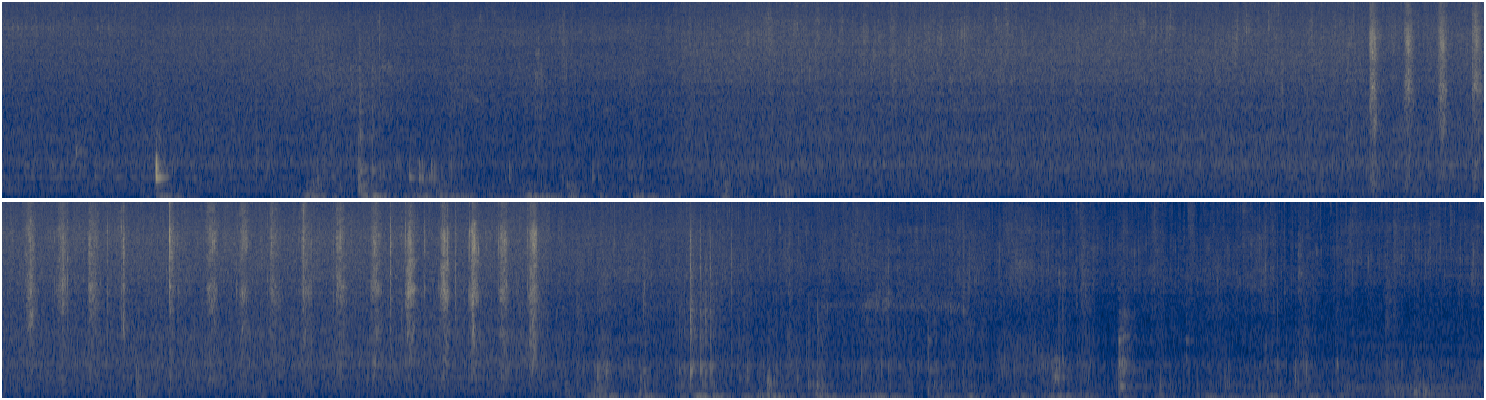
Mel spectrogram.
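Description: Shallots, garlic and sweet potato wedges sizzling steadily in a stainless steel pan as the wedges go in. About halfway through comes a quick run of about twenty sharp taps, and near the end the pan is stirred with a spatula.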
